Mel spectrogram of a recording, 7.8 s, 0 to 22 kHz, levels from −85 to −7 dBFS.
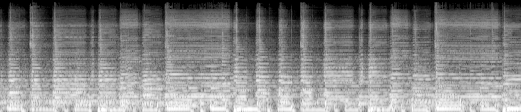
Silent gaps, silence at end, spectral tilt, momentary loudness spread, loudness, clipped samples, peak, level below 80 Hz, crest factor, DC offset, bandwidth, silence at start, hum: none; 0 s; -5.5 dB/octave; 3 LU; -12 LUFS; under 0.1%; 0 dBFS; -16 dBFS; 10 dB; 0.4%; 17 kHz; 0 s; none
